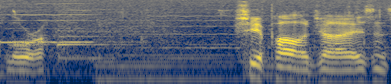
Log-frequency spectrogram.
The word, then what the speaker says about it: Lara: It's L A R A but it's pronounced Laura.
